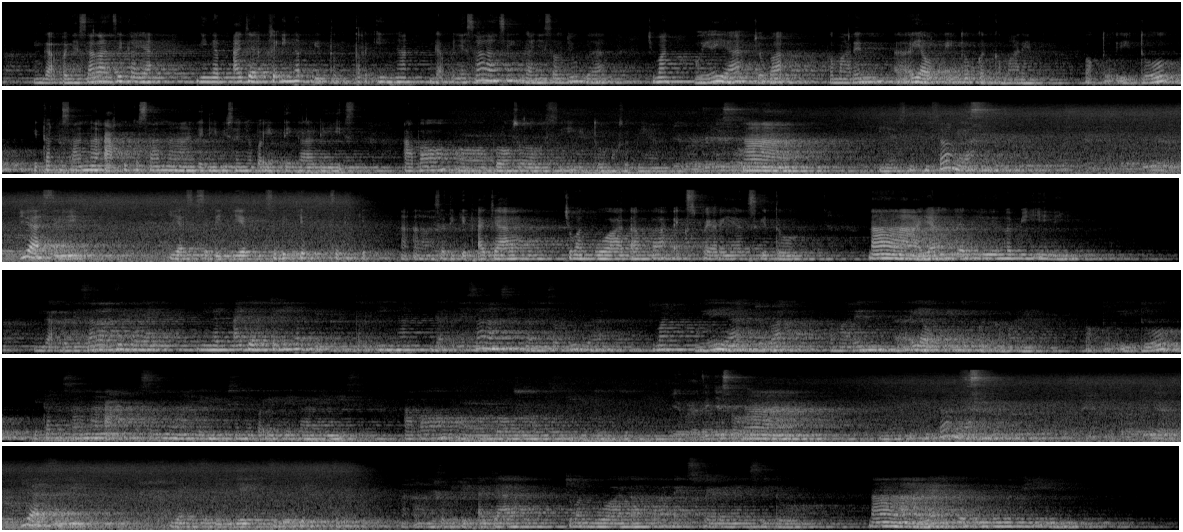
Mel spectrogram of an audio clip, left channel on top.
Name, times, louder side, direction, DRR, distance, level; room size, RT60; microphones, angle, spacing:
voice 1, 0.3-1.5 1.9-6.0 6.5-7.8 8.3-10.4 10.8-11.7 12.2-15.3 15.8-18.4 19.2-19.7 20.6-21.5 23.8-24.4 25.3-27.1 27.6-28.8 29.2-31.5 32.2-34.2, left 2 dB, 70° left, 3 dB, 0.5 m, -29 dB
sound 1, 12.0-17.8, equal, 80° right, 1.2 m, -42 dB
sound 2, 16.2-27.1, equal, 35° left, 1.2 m, -40 dB
voice 2, 18.5-19.5 21.4-23.9 24.7-25.4 26.3-26.7 27.7-28.4, right 1 dB, 35° right, -3 dB, 0.9 m, -37 dB
10.5 x 3.6 x 3.8 m, 2.9 s
head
